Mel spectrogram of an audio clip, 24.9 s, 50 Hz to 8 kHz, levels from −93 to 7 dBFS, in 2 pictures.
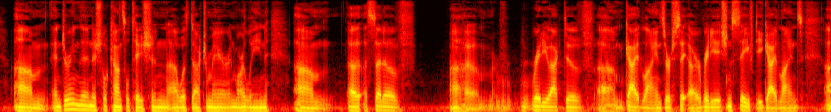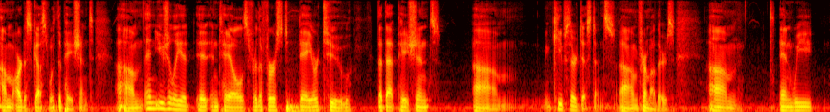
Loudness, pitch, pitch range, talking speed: -24 LUFS, 90 Hz, 85-100 Hz, 140 wpm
